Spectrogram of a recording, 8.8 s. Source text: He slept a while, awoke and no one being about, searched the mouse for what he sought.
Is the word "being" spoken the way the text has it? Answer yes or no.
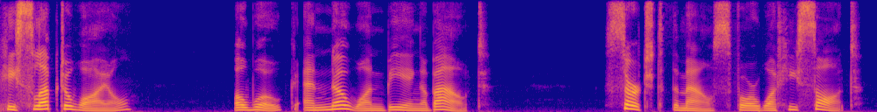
yes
